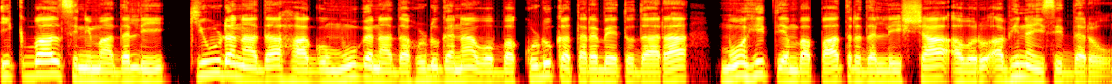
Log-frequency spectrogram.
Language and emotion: Kannada, neutral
